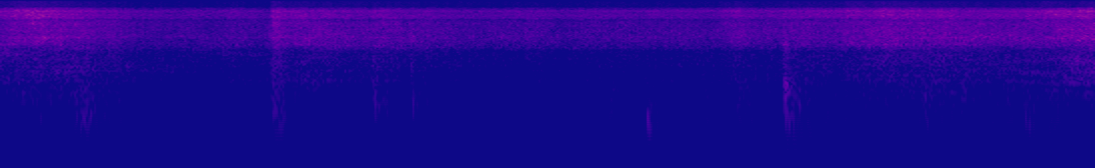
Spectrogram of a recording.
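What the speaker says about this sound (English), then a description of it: "make sure they all get a nice sear on them." Venison roast searing in hot oil on high heat, a steady close hiss of sizzling with a few faint clicks and taps from turning the meat, no talking.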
